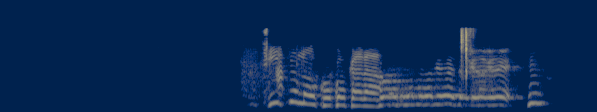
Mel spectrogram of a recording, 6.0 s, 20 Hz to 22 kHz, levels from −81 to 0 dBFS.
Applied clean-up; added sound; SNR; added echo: neural mask model Resemble Enhance denoiser.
